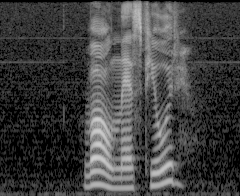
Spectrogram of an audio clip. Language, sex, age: Norwegian, female, 32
